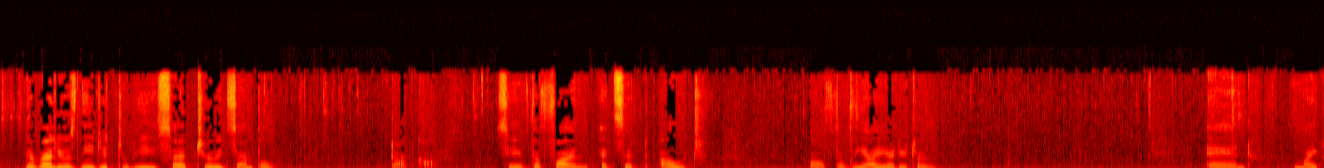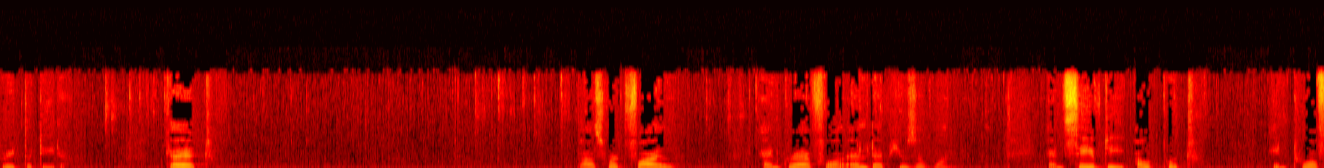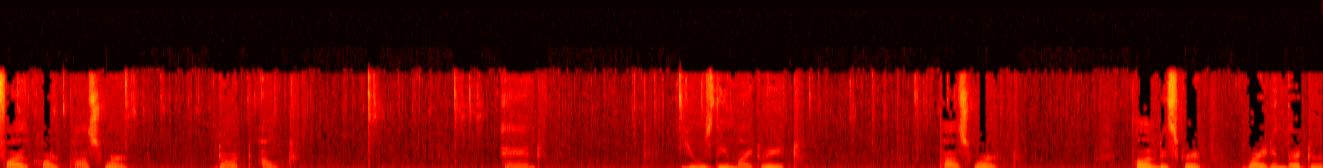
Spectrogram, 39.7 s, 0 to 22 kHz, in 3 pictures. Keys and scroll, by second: 5.3 space, 11.5 space, 26.3 Tab, 31.8 Tab.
